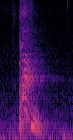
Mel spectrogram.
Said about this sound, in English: Sorry, I coughed.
